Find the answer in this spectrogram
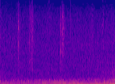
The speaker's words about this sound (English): Very loud car going up Millbank towards Parliament Square.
